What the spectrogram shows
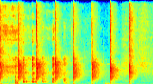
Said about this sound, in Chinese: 谢谢大家， 拍手。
